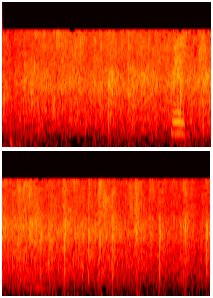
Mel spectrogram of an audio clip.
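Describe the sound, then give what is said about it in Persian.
Course participants applaud themselves after finishing their writing, in a steady, dense wash of clapping that holds at a fairly even loudness for several seconds, with a few voices briefly audible underneath. “دوستان عزیز یه درخواست ازتون دارم اگر تموم شده نوشتنتون یه تشویق بکنید خودتونو.”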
